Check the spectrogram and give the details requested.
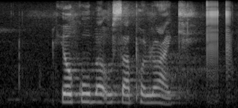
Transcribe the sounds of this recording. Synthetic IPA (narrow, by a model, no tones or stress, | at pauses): jok̬ʼuɓausapʰɔlwaːk̬ʰʼɛ̥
